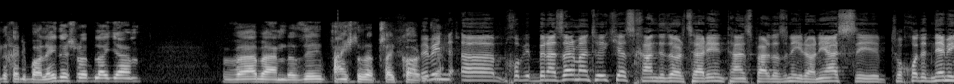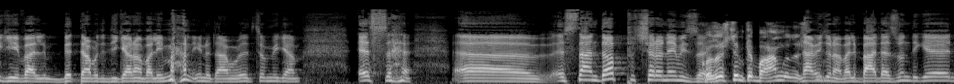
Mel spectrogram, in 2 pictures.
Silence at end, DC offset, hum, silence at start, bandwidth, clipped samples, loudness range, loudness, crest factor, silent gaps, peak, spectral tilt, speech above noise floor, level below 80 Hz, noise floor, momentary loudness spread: 0 s; under 0.1%; none; 0 s; 13.5 kHz; under 0.1%; 3 LU; -18 LUFS; 18 dB; none; 0 dBFS; -4 dB/octave; 35 dB; -52 dBFS; -54 dBFS; 8 LU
